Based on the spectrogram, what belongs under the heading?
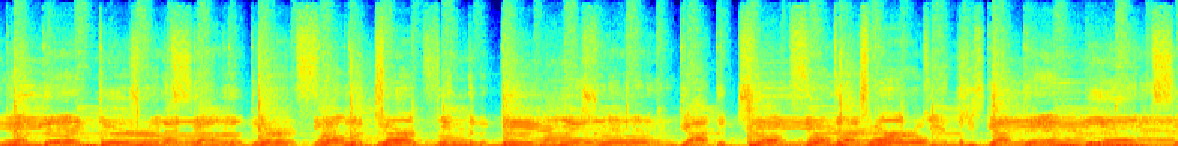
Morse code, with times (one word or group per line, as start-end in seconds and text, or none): none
